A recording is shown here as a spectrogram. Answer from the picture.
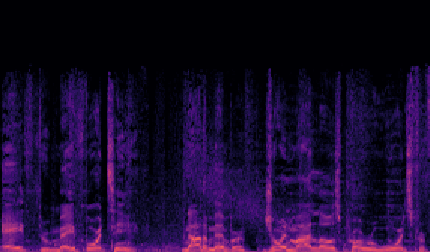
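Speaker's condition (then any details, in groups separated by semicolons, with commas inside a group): No condition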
